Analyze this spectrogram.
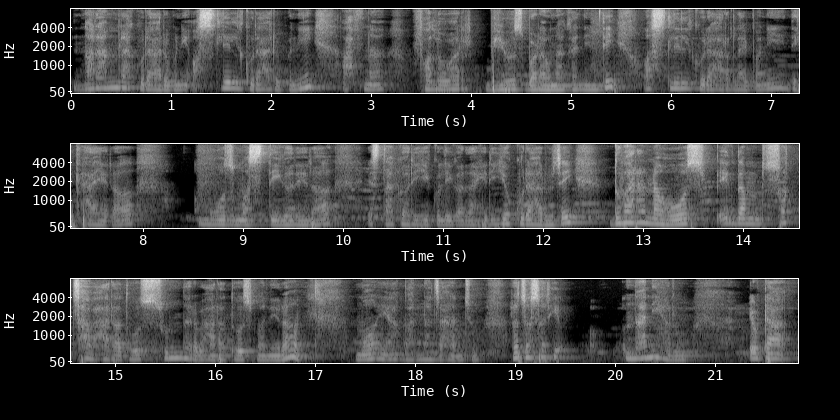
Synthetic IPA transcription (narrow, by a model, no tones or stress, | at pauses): nʌɾamrakuɾaɦʌɾupʌniʔʌslilkuɾaɦʌɾupʌniapʰna | pʰʌlowʌrbʱjud͡zbʌɽawnʌkanimt̪iʌslilkuɾaɦʌɾulajpʌnid̪ekʰaeɾʌ | mod͡zmʌst̪iɡʌɾeɾʌ | est̪aɡʌɾiekoleɡʌrd̪akʰeɾijokuɾaɦʌɾut͡saĩd̪obaɾanʌɦosek̚d̪ʌmswʌtːsʰʌbʱaɾʌt̪ɦosːund̪ʌrbʱaɾʌt̪ɦosbʱʌneɾʌ | mʌjãbʱʌnːʌt͡saɦʌnt͡sʰurʌd͡zʌsʌɾi | naniɦʌɾuewʈa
